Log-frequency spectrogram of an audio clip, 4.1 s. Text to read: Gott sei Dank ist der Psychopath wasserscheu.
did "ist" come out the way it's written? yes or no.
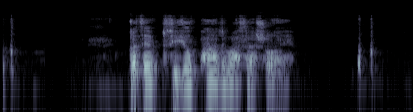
no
